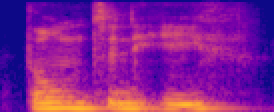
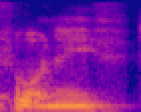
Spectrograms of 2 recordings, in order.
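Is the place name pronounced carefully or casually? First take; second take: carefully; casually. First: The name is pronounced carefully, with every sound clear. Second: The name is pronounced casually, with sounds reduced. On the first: This is the proper way a parent insists on. "I should say it properly, my mum tells me off" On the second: This is how the speaker normally says it. "I say Thornton Heath"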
